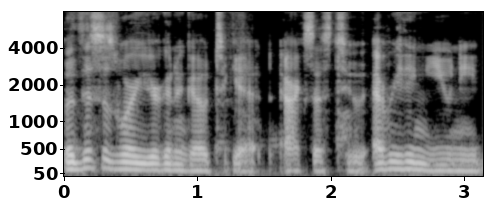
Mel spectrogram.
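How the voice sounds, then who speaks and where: This man talks at a fairly quick pace with a somewhat breathy, medium-pitched voice and ordinary pitch variation. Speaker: city recreation program coordinator. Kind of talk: online meeting presentation. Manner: fast; hesitant fillers.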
